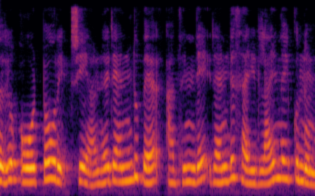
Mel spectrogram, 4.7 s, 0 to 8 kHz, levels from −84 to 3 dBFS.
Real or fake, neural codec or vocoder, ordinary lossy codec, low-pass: fake; codec, 24 kHz, 0.9 kbps, WavTokenizer, small release; none; 7.2 kHz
